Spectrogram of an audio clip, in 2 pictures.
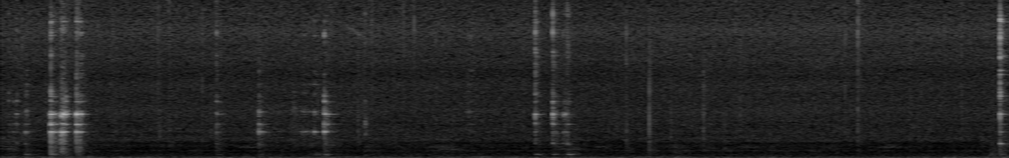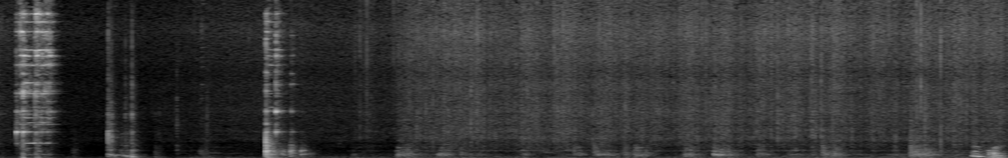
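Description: Chicken cutlet filling sautéing in a pan, with scattered stirring clinks and scrapes early on, then a steady soft sizzle of frying building from the midpoint and continuing to the end, no talking.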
